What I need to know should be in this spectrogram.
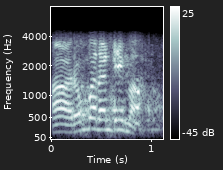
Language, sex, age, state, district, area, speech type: Tamil, male, 45-60, Tamil Nadu, Nilgiris, urban, conversation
